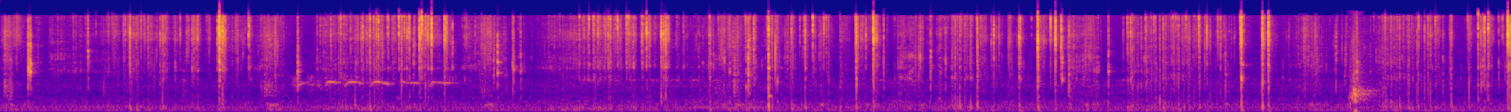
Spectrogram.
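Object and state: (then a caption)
Bar of soap being carved. A metal utility knife blade shaves and scrapes curls off a solid rectangular white bar of soap held in the hand. Dry, crackly scraping and crisp, bright snaps come in a steady run of short strokes over a faint low background. Each stroke stops almost instantly with no ring.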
